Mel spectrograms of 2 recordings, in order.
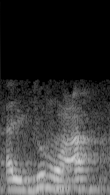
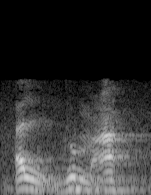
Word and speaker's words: الجمعة: وكلمة الجمعة أيها الإخوان هكذا بضم الجيم والميم، وقد تنطق بإسكان الميم، باب الجمعة الجمعة، وبعضهم ذكر فيها لغة ثالثة وهي الجمعة الجمعة على وزن الهمزة واللمزة فعلة. ويوم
